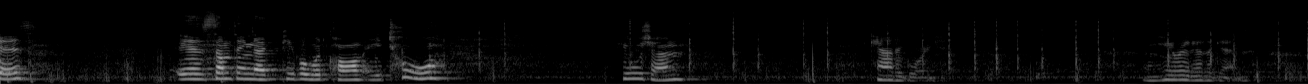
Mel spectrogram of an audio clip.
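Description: A woman speaks calmly, as if lecturing.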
